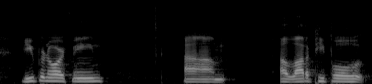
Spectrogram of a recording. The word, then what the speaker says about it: buprenorphine: taking the same medication bu buprenorphine right is how you say it I used to say bu nephrine buprenorphine um a lot of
